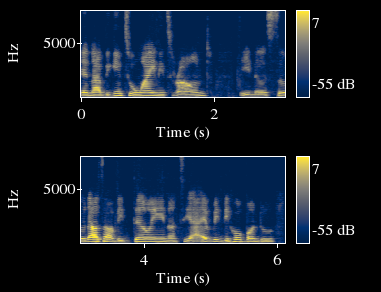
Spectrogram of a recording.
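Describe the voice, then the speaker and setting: A woman casually explaining a hair tutorial as she works, halting and full of "you know". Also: low-pitched, steady tone. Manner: halting, filler-heavy demonstrating. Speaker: hair vlogger, host.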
